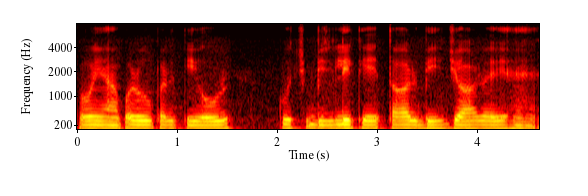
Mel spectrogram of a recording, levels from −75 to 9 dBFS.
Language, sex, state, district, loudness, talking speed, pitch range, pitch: Hindi, male, Uttar Pradesh, Saharanpur, -18 LUFS, 180 wpm, 105-110 Hz, 110 Hz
